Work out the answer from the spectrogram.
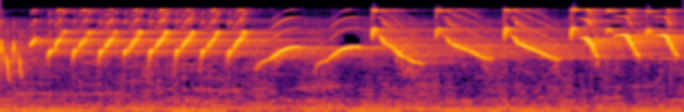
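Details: Young canary singing to prompt other young canaries into song: quick paired trill notes, then long slurred whistles rising and falling, and fast downward-swept notes at the end.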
